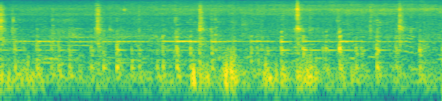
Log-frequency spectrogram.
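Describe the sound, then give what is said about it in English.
An engine idles with a steady, low mechanical rumble, broken by regular clattering knocks and a thin whine held above it. No one speaks. “So it's just idling.”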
